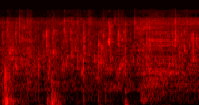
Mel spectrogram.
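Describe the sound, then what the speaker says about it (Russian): Spring-fed running water flowing into an outdoor pool beside a wooden bathhouse in a Mari El village, a quiet continuous trickle and splash with a few soft knocks, heard fairly close. "Здесь выход в бассейн, который полностью на родниковой воде. И вода проточная."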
